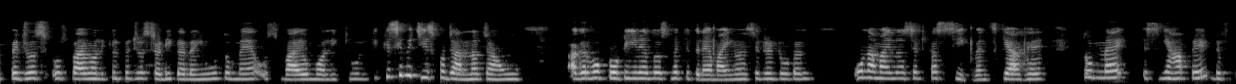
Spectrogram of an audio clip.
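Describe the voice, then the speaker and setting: A woman with a high voice walks through a tutorial lecture, explaining each step to her viewers. Her voice is close and dry, with a dull, lo-fi quality to the recording. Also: no echo.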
